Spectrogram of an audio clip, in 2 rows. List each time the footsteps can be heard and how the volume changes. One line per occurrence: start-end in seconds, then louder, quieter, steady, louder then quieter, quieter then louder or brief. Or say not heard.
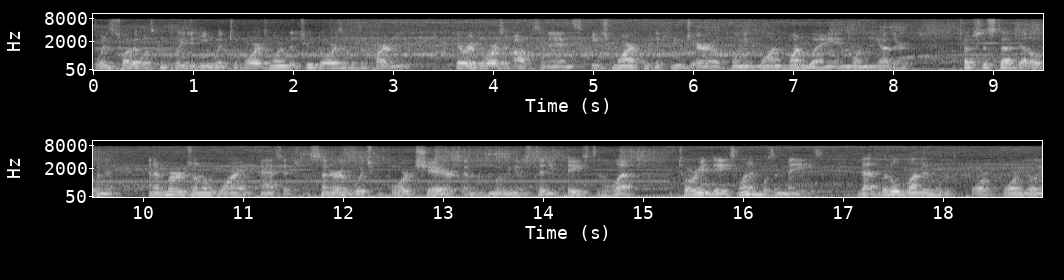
not heard.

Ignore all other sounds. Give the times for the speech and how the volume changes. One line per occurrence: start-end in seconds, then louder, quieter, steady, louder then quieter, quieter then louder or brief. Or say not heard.
0.0-18.9 steady.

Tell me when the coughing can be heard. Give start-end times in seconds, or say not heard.
not heard.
